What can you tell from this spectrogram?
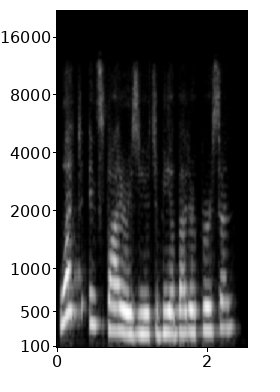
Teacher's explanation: we use a fallen intonation at the end of the sentence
